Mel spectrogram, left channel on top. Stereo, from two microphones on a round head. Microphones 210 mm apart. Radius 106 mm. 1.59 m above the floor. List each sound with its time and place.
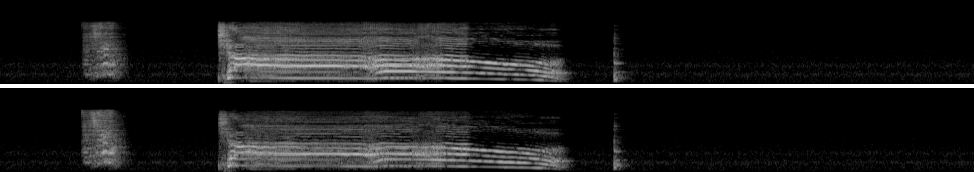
0.8 s a zipper: 35° right (ahead or behind), 1.8 m
2.2 s a scream: 60° left (ahead or behind), 1.2 m
3.7 s a shout: 70° left (ahead or behind), 1.5 m
6.1 s dishes clattering: 10° left (ahead or behind), 1.0 m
